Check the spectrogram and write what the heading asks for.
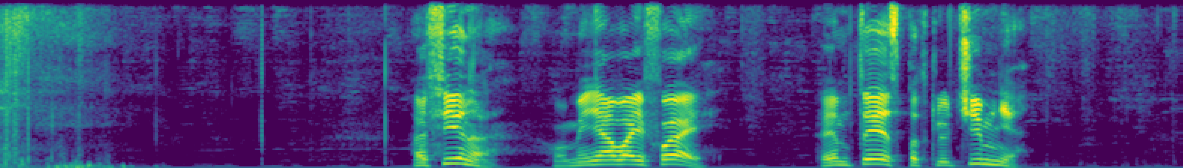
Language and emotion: Russian, neutral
